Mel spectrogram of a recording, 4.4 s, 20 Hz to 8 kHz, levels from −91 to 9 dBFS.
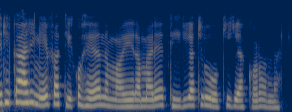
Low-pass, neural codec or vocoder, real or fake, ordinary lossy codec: none; codec, 16 kHz, 2 kbps, X-Codec, HuBERT features, trained on balanced general audio; fake; none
